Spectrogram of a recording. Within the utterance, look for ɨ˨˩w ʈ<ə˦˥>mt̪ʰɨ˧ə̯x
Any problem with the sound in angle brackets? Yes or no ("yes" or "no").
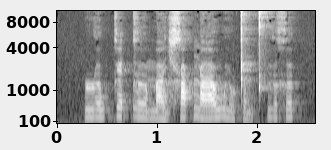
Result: yes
